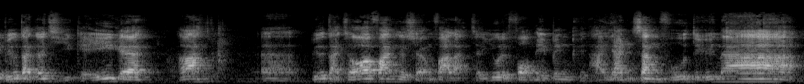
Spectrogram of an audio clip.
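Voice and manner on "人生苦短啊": usual speaking voice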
